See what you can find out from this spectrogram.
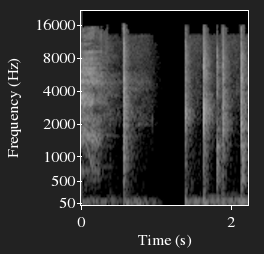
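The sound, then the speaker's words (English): A golf clap, quiet polite clapping: a few soft, sharp hand claps, a single one, a short silence, then a small uneven cluster of four or five light claps, faint overall. “golf clap”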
